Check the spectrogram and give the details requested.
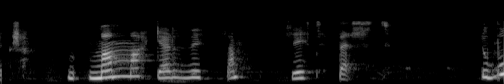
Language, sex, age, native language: Icelandic, male, 6, Icelandic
